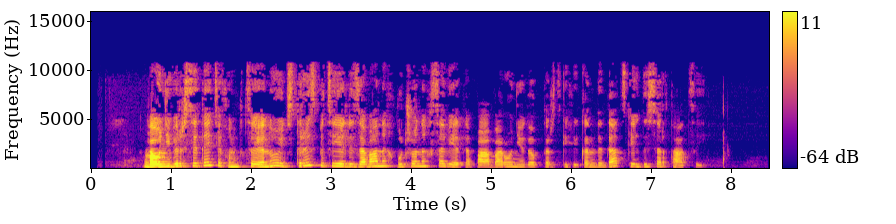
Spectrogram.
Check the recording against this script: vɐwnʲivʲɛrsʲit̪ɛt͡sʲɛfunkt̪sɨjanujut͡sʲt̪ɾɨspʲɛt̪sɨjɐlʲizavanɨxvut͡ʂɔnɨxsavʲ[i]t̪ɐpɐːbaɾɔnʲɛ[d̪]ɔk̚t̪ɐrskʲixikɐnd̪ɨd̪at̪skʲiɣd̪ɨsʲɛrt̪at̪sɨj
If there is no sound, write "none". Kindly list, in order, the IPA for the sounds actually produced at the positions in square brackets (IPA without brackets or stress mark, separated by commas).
ɛ, d̪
